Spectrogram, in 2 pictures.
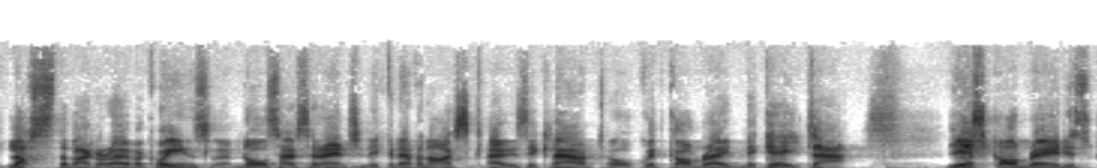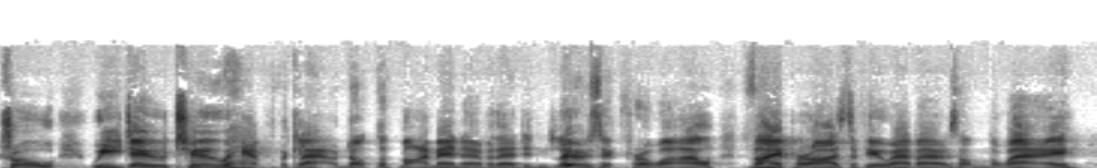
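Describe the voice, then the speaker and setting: A man's voice: mid-range voice, expressive, moderate pace, sharp tone, pitched above the performer's own voice. A man reading a story, voicing an abrasive, sardonic, ailing old man with theatrical delivery. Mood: mocking. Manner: theatrical, mocking rants.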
